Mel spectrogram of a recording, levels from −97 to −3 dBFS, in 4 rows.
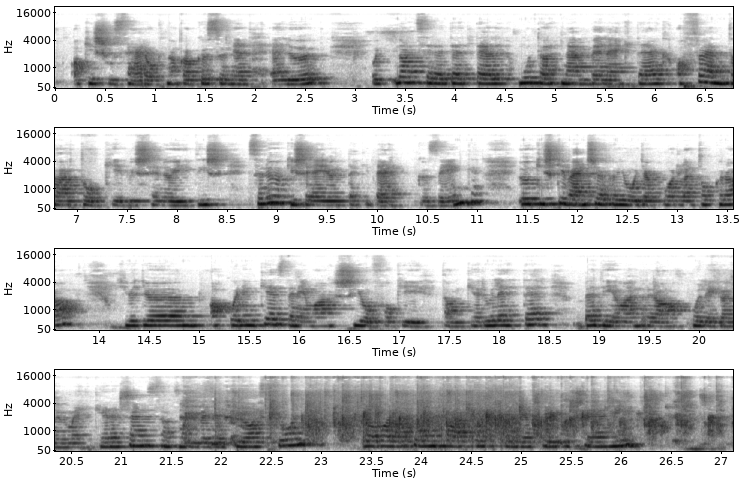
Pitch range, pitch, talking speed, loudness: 210-250 Hz, 230 Hz, 100 wpm, -16 LUFS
